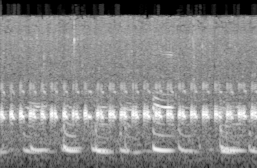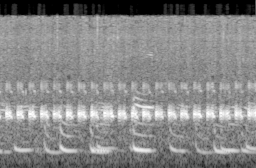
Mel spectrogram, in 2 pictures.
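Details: Dense frog calling: quick, low, downward-bending croaks several per second, some higher squeaky notes mixed in, all over a constant high-pitched pulsing drone from more frogs.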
